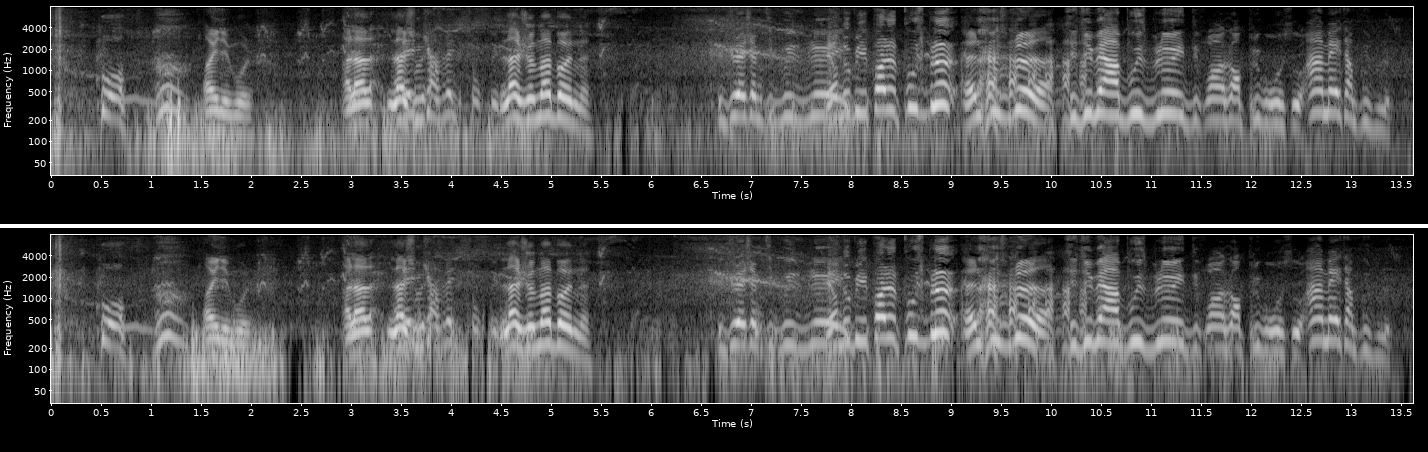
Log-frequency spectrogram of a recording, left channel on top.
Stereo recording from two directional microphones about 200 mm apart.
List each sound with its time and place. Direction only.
0.0 s a sound: 10° left (ahead or behind)
1.0 s speech: centre (ahead or behind)
3.7 s speech: 10° left (ahead or behind)
6.8 s speech: 25° left (ahead or behind)
7.9 s speech: 35° left (ahead or behind); by 9.6 s 15° left (ahead or behind)
9.6 s speech: centre (ahead or behind)
9.9 s a man's voice: 40° left (ahead or behind)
